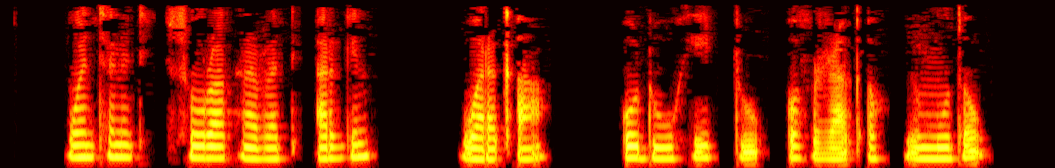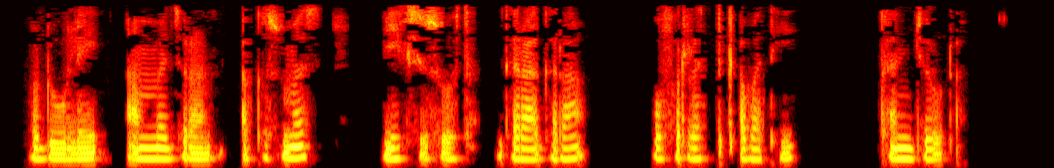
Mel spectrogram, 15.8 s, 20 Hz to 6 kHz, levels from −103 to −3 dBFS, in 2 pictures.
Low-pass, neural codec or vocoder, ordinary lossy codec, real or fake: 5.4 kHz; none; MP3, 24 kbps; real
